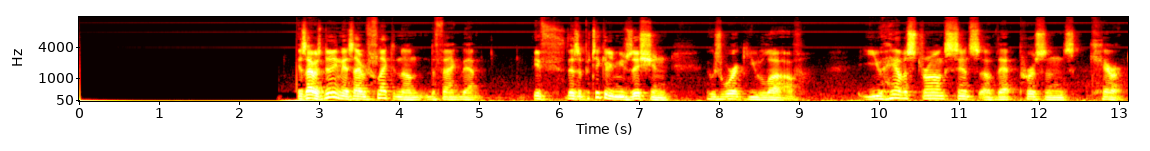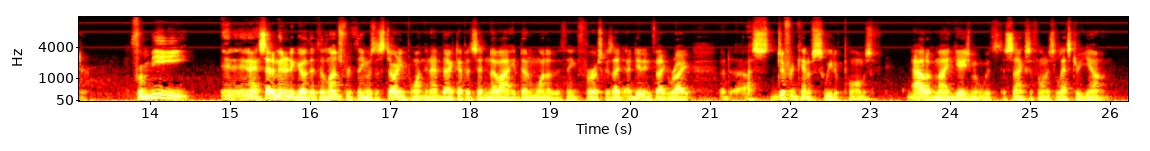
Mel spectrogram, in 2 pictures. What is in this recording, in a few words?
interview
